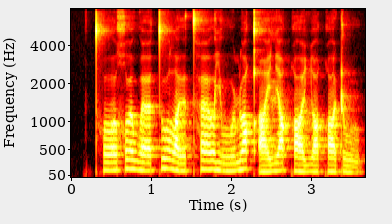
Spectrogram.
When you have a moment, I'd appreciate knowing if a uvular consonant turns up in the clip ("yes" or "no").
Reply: yes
